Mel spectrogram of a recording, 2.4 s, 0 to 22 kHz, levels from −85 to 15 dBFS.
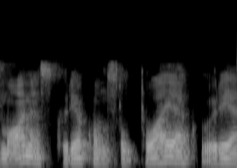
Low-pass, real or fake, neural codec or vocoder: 5.4 kHz; real; none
